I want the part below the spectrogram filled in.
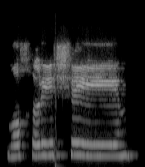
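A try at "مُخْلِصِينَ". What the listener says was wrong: Tahan ya, jangan gitu. Jadi mulutnya jangan dibuka. Mukhlisin. Keluar udara terus. Dari pas masuk sukunnya sampai ke lamnya udaranya jangan berhenti. Coba. Di ini ya, nanti latihannya di sukunnya ya.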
